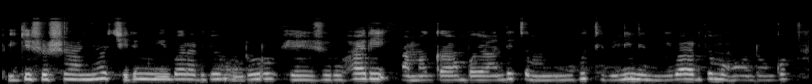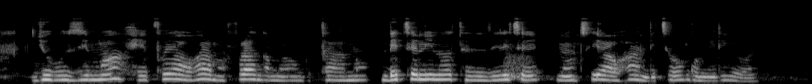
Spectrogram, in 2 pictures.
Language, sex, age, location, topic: Kinyarwanda, female, 25-35, Huye, finance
